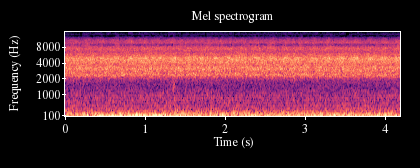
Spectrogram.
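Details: Morning cicada chorus by the Okawa River in Osaka, Japan, in August 2020, near Sakuranomiya Park: an even, shrill, hiss-like buzz fills the whole stretch without pause, with soft low city rumble beneath.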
